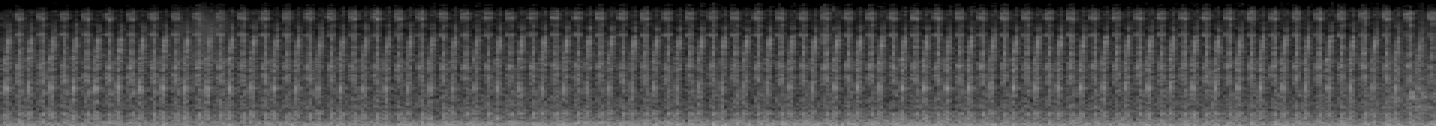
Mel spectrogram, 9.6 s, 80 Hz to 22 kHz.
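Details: Scratch-built Wig Wag wobbler oscillating steam engine run on compressed air, pressure adjusted down to run slow: crisp even ticking about 200 per minute, steady; running well.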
